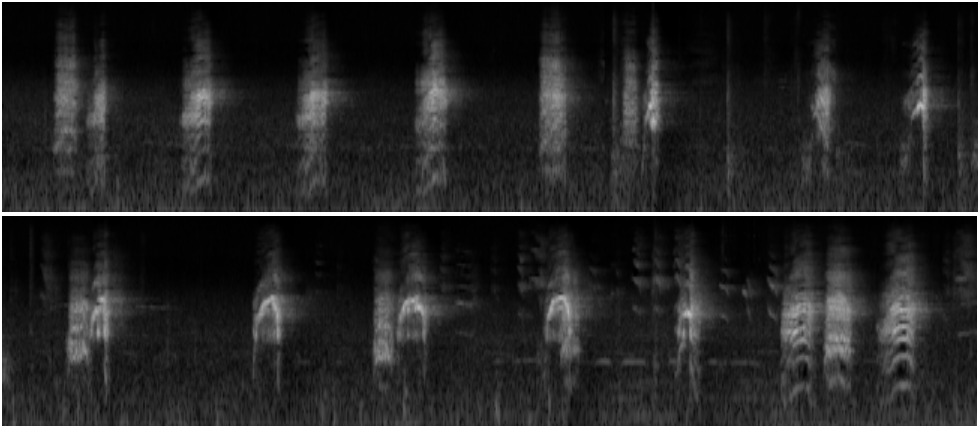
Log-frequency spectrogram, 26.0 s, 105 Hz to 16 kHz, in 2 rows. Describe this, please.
fr0608bg Hyacinth Macaw 2
The exotic call of the Hyacinth Macaw - also audible is the sound of its large wings. Recorded at Le Jardin D'Oiseaux Tropicale in Provence.
field-recording, bird, bird-song, tropical-bird, jungle, hyacinth-macaw, bird-call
